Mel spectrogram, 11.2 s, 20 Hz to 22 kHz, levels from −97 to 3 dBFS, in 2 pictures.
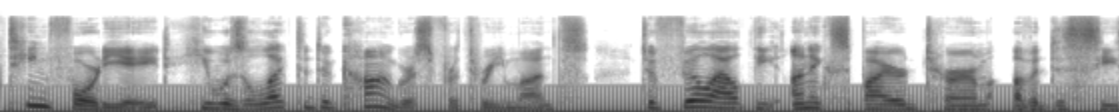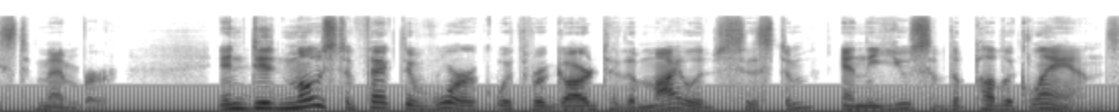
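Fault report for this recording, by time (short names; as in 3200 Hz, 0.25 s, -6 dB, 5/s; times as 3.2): buzz 50 Hz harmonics 19 -29 dBFS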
